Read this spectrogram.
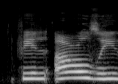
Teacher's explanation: ضاد حرف مستعلیہ ہے، موٹا کر کے پڑھا جائے گا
